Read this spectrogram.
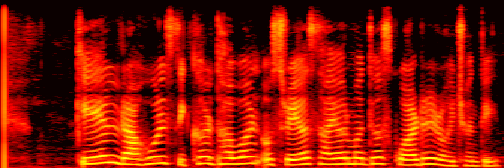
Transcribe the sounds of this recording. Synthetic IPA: kelɾaɦulsikʰəɾd̪ʱaʋəɳosɾeəsajəɾməd̪ʱjõskwaɖɾeɾəɦit͡ʃʰə̃nt̪i

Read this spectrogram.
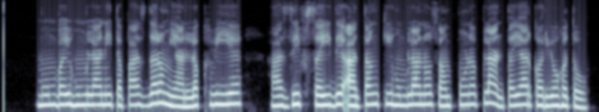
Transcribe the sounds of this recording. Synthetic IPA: mumbəiɦʊmlanit̪əpasd̪əɾmjanləkʰʋie | azifsəid̪eʔat̪əŋkiɦũmlanosəmpuɾɳəplant̪əjaɾkəɾjoɦət̪o

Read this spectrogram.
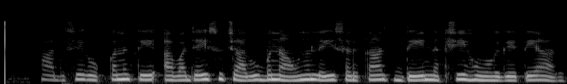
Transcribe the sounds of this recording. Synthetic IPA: pʰaːd̪seːɾoːkənt̪eːʔaːʋaːd͡ʒaːiːsʊt͡ʃaːɾũːbənaːʊnləiːsəɾkãːd̪eːnəkʃeːɦoːɳd̪eːt̪ɪjaːɾ

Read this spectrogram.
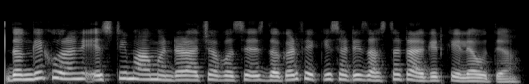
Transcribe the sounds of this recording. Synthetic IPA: d̪əŋɡekʰoɾaniʔesʈiːmɦaməɳɖəɭat͡ɕjabəsesd̪əɡəɽfekisaʈiːd͡zast̪əʈaɾɡeʈkeljaɦot̪ja̰

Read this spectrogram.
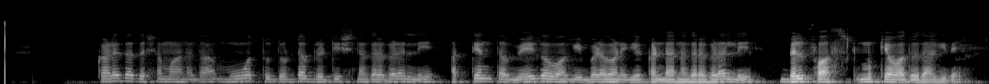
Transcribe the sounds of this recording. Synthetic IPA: kɐɭɛd̪ɐd̪ɐʃɐmaːnɐd̪ɐmuːʋɐt̪ːud̪ɔɖːɐbɾiʈiʃnɐɡɐɾɐɡɐɭɐlːiɐt̪jɐnt̪ɐʋɛːɡɐʋaːɡibɛɭɐʋɐɳiɡe̞kɐɳɖɐnɐɡɐɾɐɡɐɭɐlːibelpʰaːsʈmukʰjɐʋaːd̪ɐʋud̪aːɡid̪e̞

